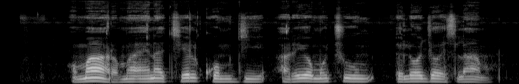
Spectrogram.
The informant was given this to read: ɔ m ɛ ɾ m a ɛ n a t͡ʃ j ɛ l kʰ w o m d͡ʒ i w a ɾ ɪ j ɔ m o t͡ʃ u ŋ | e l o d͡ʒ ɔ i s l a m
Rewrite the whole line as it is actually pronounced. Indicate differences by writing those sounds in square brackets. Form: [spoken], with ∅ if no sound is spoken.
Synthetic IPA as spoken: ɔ m [a] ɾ m a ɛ n a t͡ʃ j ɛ l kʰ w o m d͡ʒ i [∅] a ɾ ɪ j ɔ m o t͡ʃ u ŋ | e l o d͡ʒ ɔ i s l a m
